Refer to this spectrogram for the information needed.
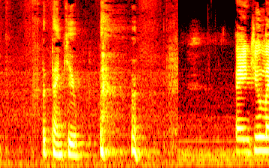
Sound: laughs

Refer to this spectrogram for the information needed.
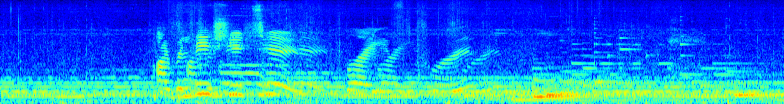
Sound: magic sound

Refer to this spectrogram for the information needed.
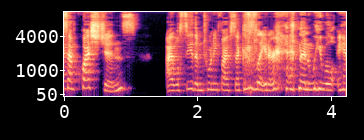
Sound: laughs

